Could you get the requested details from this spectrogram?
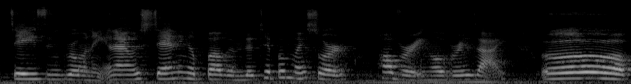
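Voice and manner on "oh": loud pained groan of "Oh"; a beaten giant moaning. Acted. Defeated Cyclops moaning up at Percy, loud moan. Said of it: "Polyphemus moaned".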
